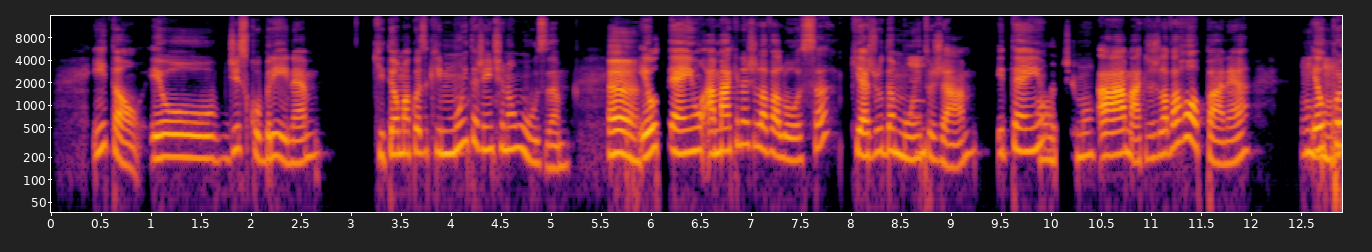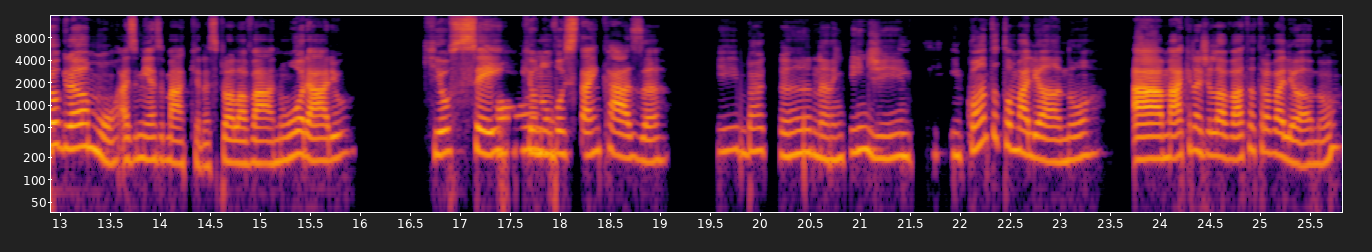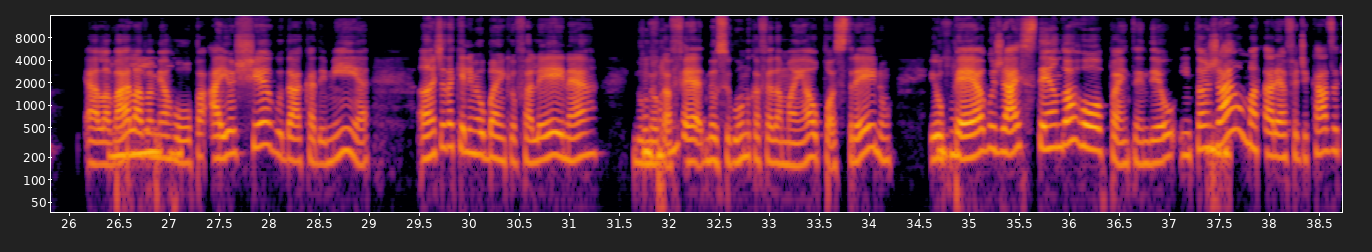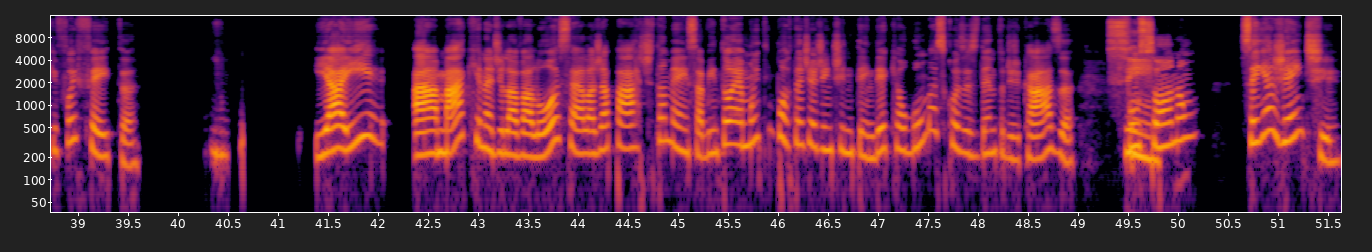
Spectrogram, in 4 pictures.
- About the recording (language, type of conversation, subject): Portuguese, podcast, Como você integra o trabalho remoto à rotina doméstica?
- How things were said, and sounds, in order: tapping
